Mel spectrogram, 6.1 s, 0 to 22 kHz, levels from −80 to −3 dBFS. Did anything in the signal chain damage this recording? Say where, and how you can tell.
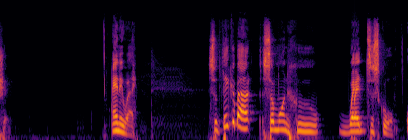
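Yes, it's a driver or buffer problem: a repeated buffer. You can hear the same short slice of speech stutter with hard joins at 1.2 to 1.28 s (two extra plays), 2.52 to 2.68 s (four, the longest), and 3.92 to 3.96 s and 5.32 to 5.36 s (one each). Each repeat is 40 ms long, which fits a 40 ms buffer being replayed whenever fresh audio missed its deadline. Practically nothing is lost; the audio just stalls and then carries on.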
